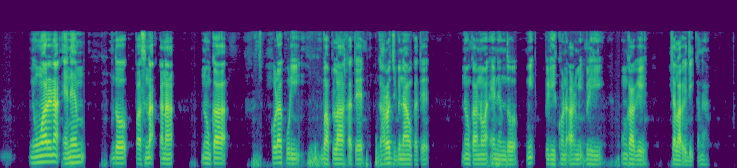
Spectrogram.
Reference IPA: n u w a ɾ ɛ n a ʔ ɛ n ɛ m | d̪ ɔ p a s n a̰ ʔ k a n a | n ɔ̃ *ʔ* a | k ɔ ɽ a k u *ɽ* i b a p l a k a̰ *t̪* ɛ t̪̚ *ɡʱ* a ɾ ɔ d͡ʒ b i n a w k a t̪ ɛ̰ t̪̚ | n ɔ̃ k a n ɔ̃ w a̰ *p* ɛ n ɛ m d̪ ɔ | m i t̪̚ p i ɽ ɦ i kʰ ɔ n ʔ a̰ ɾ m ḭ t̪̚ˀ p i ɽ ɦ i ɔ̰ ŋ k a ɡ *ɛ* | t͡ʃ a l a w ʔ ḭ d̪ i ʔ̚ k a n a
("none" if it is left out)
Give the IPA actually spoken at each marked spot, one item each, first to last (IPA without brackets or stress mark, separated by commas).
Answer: k, ɽ, t̪, ɡʱ, ʔ, ɛ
